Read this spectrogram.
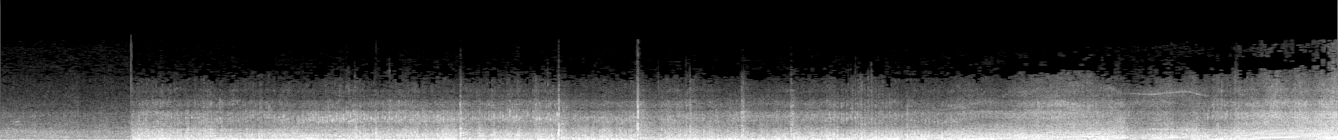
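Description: A racing car engine idles with a deep rumble.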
